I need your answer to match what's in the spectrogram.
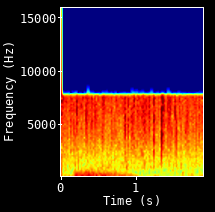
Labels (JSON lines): {"label": "biophony, growl", "recorder": "SoundTrap 500"}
